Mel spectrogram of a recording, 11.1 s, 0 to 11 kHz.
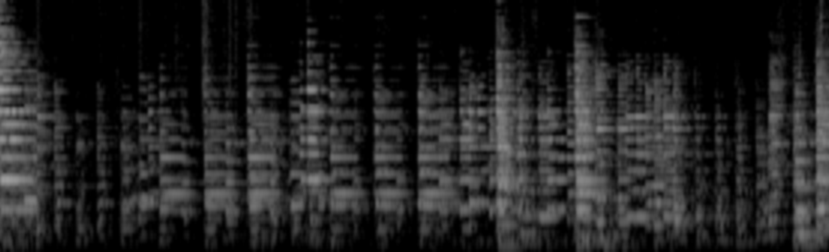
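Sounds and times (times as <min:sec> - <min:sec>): classical piano music: 0:00.0 - 0:11.0.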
